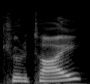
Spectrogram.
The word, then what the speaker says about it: Kurtaj: It's pronounced Kurtaj.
